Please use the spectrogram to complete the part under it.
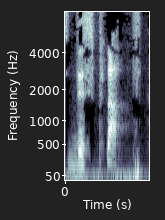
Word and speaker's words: Desplat: Alexander Desplat, något ja, franskt. – Desplat. – Ja, precis. Desplat.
